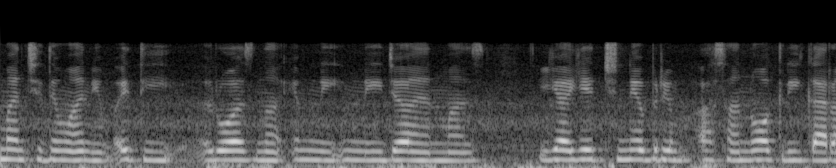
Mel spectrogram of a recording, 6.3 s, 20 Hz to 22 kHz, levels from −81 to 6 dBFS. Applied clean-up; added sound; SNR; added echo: none; none; none; none.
